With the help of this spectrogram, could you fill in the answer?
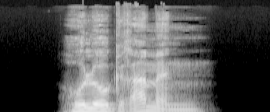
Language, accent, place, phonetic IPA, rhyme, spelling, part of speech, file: German, Germany, Berlin, [holoˈɡʁamən], -amən, Hologrammen, noun, De-Hologrammen.ogg
- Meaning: dative plural of Hologramm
